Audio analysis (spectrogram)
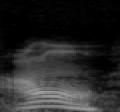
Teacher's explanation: ain, makhrajnya di pertengahan kerongkong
